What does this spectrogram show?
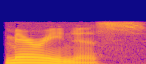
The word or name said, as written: merriness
